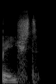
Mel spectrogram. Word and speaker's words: Baest: Although it's spelt B-A-E-S-T. So to me, that sounds based, but it's the Danish death metal band, so I'm assuming it's just Beast.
